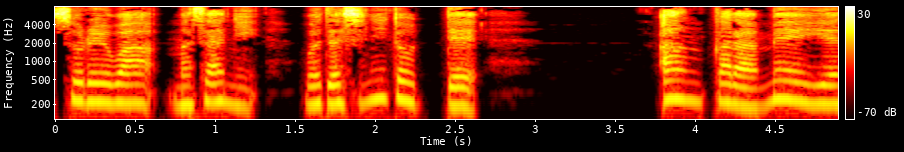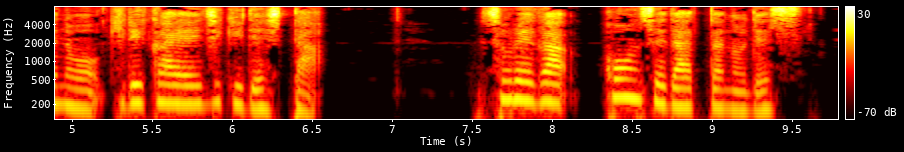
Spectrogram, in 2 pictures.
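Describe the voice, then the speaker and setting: A woman speaks at a very slow pace, somewhat breathy, with ordinary pitch variation and long, frequent pauses. The sound is dry and close, with no echo. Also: medium pitch for a woman. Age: 50s. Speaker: author of a spiritual memoir. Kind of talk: reading aloud.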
